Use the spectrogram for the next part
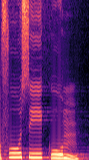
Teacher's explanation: Karena ada nun sukun yang ketemu sama huruf fa. Maka cara membunyikan nun sukunnya ini adalah samar-samar menuju huruf fa sambil dengung. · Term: ikhfa ausat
